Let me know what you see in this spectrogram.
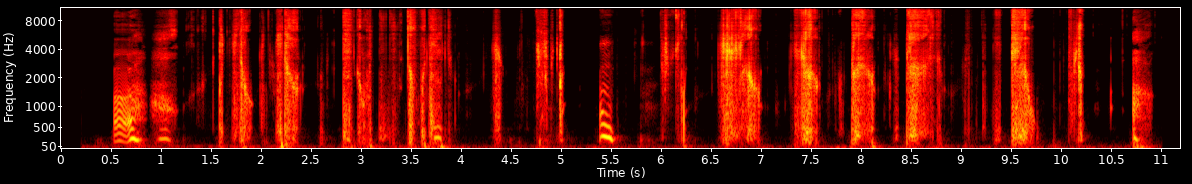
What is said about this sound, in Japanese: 兄さんの耳はとてもおいしいよ。程よい弾力がとても心地いいんだ。まだまだ味わい足りないな。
